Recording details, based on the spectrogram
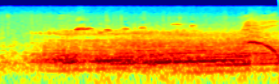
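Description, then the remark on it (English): A car engine turns over and settles into a loud, steady rumble, running for a few seconds with a thin whistling whine drifting above it, as someone drives the car away. “Come back with that car!”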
